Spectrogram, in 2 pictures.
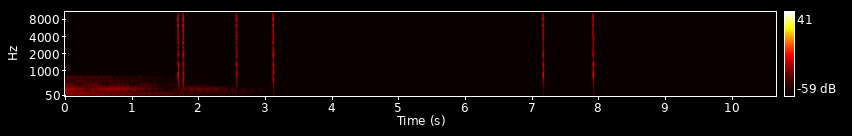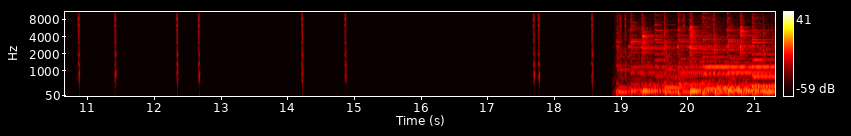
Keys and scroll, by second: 2.1 Escape, 3.0-5.7 typing, 8.5 Delete, 10.3 l, 12.0 e, 13.9 l, 15.1 Escape, 18.2 a, 19.6 p, 20.7 e.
